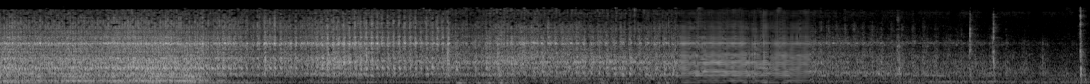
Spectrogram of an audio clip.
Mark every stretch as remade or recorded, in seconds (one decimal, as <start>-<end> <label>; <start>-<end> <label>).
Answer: 0.0-6.8 recorded; 6.8-8.1 remade; 8.1-10.9 recorded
